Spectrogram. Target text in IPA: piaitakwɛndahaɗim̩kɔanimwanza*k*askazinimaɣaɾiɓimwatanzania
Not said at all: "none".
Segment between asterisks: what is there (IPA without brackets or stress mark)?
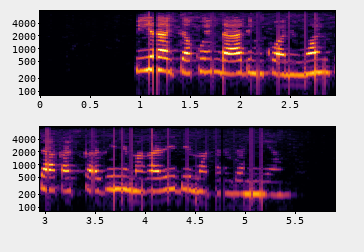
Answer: k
